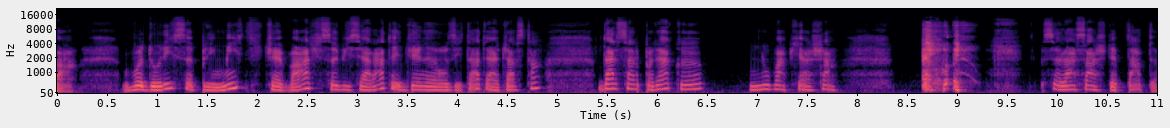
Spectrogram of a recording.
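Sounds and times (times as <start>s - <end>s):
person coughing: 8.6s - 9.4s.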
